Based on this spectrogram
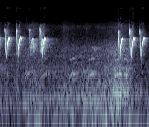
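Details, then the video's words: ['Bar-winged prinia singing gacor style to draw answers from other prinias: four quick, sharp high chirps, a quiet gap of about a second and a half, then four more.'] "suara ciblek GACOR paling di gemari, SEMUA ciblek pasti langsung NYAUT"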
